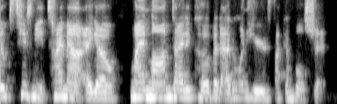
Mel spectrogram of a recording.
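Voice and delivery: ordinary delivery

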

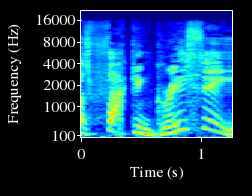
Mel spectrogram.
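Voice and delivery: put-on British accent. Answering a prompt to speak in British accents: British accent. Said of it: "in British accents".

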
